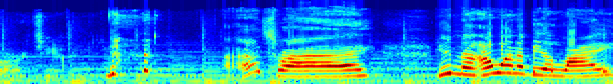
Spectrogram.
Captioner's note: laughs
